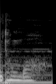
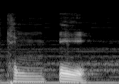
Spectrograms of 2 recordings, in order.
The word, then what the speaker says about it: 通魔: 那什么叫通魔？ – 发音一定要很准确，是通魔就不是通波。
